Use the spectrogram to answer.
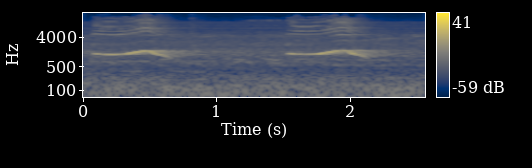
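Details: Two loud, clear calls from an Asian koel (burung tuwu), each a drawn-out whistle swelling upward then dropping sharply, spaced about one and a half seconds apart, with low rumble underneath.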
